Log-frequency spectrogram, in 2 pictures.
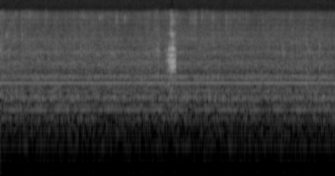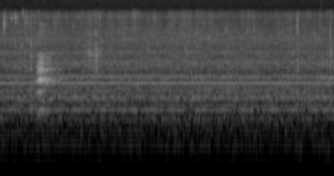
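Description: Quiet indoor room tone with a faint steady hum. Two brief faint sounds stand out, one about two and a half seconds in and a slightly longer, pitched one about five and a half seconds in.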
